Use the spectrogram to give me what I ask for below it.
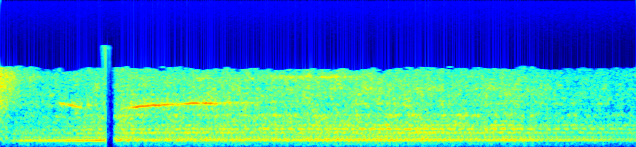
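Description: A car engine drones as the car speeds off in a getaway, a loud, steady, continuous hum broken by one very brief dropout near the start.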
